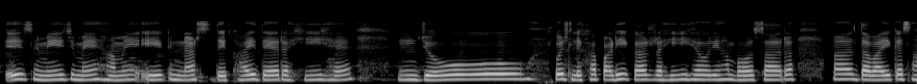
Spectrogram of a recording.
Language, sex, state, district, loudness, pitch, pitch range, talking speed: Hindi, female, Chhattisgarh, Rajnandgaon, -25 LUFS, 220 Hz, 210-230 Hz, 155 wpm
